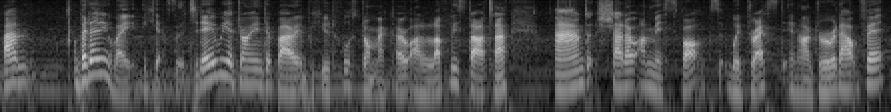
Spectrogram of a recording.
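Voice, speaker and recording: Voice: mid-range voice, sing-song, moderate pace, bright, forceful tone, soft background music. A host giving casual gameplay commentary, with scattered, playful asides. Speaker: gaming video host.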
